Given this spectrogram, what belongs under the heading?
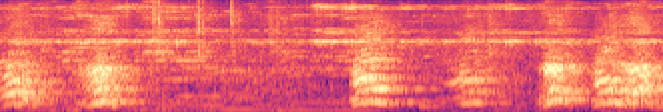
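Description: Large shepherd dogs bark on a farm in a village near Elazığ, giving repeated deep, loud barks in three bursts with short gaps between them.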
